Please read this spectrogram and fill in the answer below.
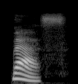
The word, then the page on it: bass: American English; noun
